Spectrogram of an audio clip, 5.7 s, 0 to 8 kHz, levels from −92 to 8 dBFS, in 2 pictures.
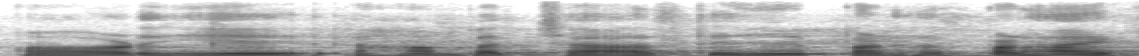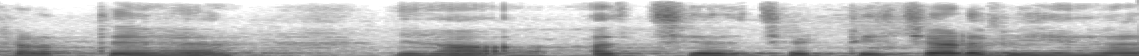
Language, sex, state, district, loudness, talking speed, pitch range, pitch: Hindi, male, Chandigarh, Chandigarh, -23 LUFS, 170 wpm, 135-155 Hz, 140 Hz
